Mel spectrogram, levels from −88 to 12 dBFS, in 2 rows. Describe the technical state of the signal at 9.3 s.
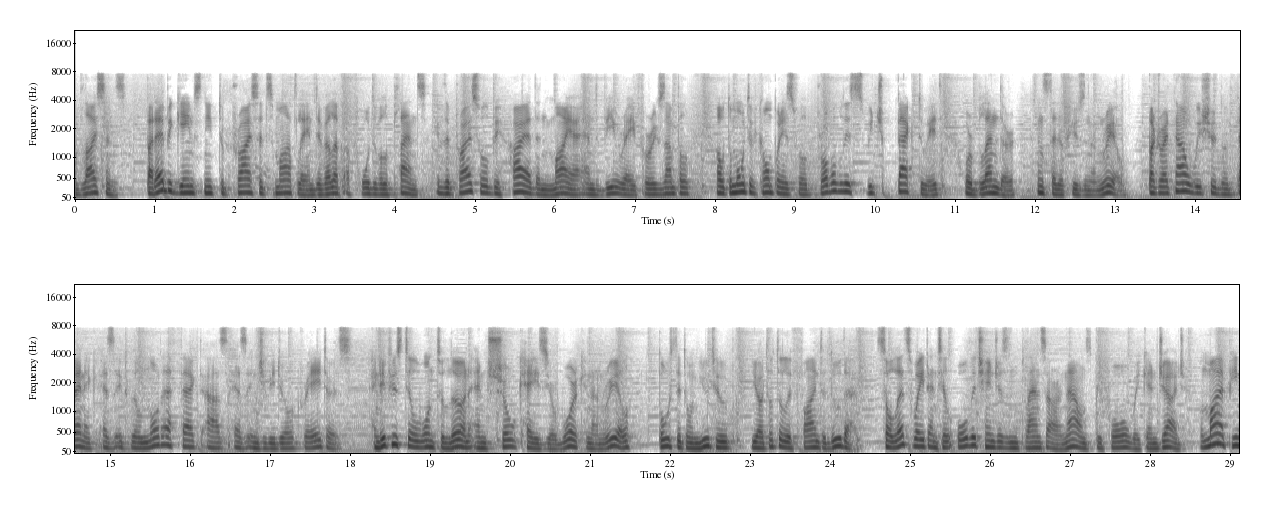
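At 9.3 s the audio is intact, with no fault present, only the normal band limit near 8 kHz from the call microphone processing and the WebRTC call path.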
